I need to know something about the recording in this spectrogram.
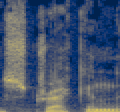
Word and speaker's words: Strachan: It's another wonderful sponsor in Strawn, or Strachan as some people pronounce it, depending on which part of the world. We like to say Strawn in Australia.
